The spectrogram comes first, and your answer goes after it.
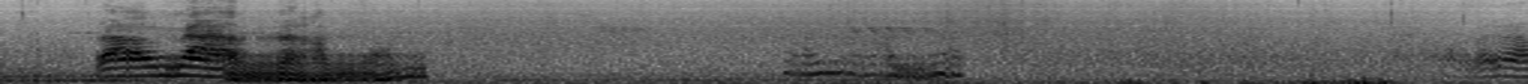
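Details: Tabby cat savouring cheese: a loud quavering, harmonic moan lasting about two seconds, a softer wavering murmur mid-way, and faint chewing or rustling toward the end.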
